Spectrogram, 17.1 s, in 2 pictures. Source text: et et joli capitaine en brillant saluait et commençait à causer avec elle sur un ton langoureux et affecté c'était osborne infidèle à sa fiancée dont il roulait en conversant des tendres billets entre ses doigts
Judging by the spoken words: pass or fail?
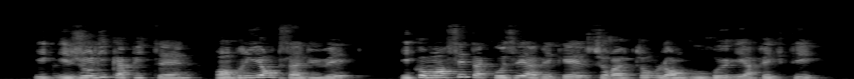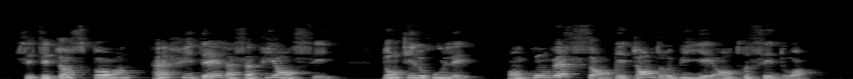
pass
